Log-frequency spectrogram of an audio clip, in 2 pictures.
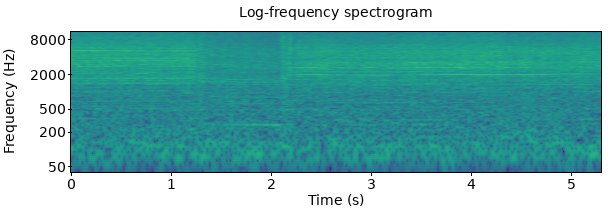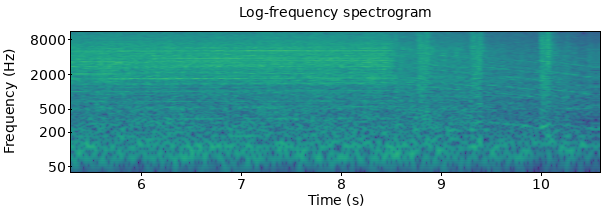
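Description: A racing car engine roars loudly at high revs.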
